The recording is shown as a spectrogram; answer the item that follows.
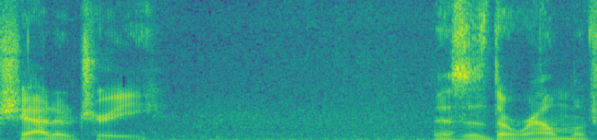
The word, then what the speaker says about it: Scadutree: It's spelled Scadutree, but it's pronounced Scadutree.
